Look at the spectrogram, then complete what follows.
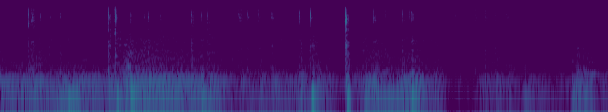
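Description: Faint computer keyboard and mouse clicks while text is typed into a form field. There are a few scattered clicks, the loudest about three and a half seconds in, against near silence.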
